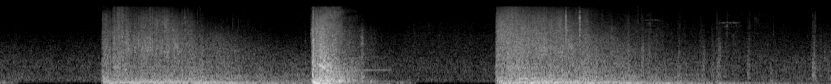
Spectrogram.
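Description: Mortar shells explode with deep booms that roll away.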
